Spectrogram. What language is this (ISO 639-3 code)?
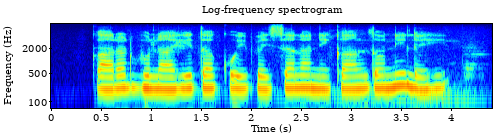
hne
